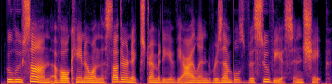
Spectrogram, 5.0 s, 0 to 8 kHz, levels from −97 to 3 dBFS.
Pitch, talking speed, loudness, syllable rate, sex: 180 Hz, 170 wpm, -18 LUFS, 6.1 syllables/s, female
